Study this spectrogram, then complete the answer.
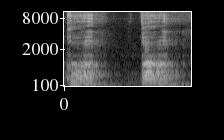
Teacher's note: Fa masuk ke qa. Nah, qa itu di siku tenggorokan, lidah dinaikkan sehingga membaca qa itu tidak ada hembusan udara.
